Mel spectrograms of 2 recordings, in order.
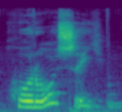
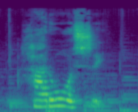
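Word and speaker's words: хороший: this word is it horoshi first letter o here is pronounced as a also notice how the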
